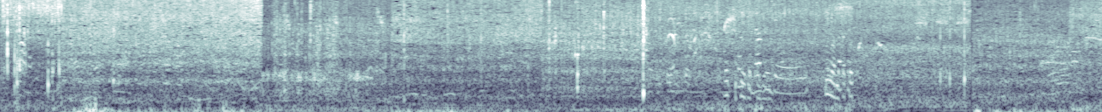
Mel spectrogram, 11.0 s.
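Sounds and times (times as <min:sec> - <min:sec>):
onions sizzling in hot oil: 0:00.0 - 0:02.6.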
